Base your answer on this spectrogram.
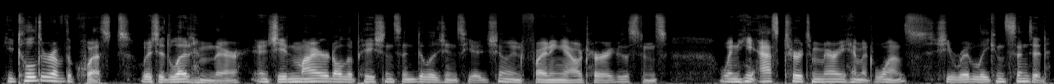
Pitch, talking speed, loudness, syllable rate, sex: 115 Hz, 220 wpm, -20 LUFS, 5.9 syllables/s, male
